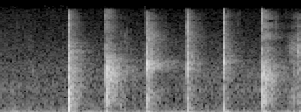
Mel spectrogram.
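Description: A quick run of about seven crisp, sharp finger snaps given as applause, in a loose, slightly uneven rhythm with no talking.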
